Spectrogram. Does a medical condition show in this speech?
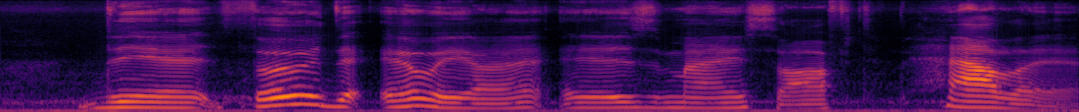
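Yes: bulbar onset ALS; bulbar onset, tongue.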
